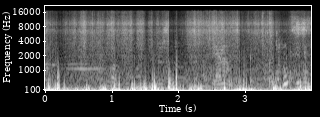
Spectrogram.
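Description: Indistinct voices of people nearby over a steady low rumbling noise on the microphone, with a few short knocks.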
